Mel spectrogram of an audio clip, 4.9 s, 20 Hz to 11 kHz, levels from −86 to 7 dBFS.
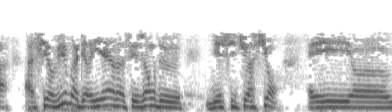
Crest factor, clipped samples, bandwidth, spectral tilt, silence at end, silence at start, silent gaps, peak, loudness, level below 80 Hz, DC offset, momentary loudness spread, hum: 14 dB; under 0.1%; 4.3 kHz; -10.5 dB/octave; 0 s; 0 s; none; -14 dBFS; -26 LUFS; -54 dBFS; under 0.1%; 8 LU; none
